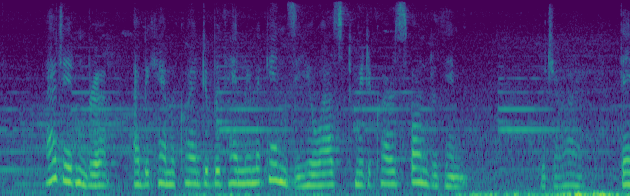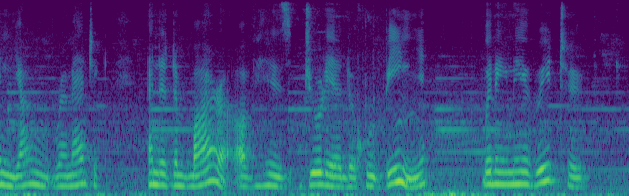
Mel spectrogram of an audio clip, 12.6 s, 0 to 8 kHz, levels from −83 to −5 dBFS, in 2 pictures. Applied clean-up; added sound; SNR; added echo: none; Church bell; 8 dB; none.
